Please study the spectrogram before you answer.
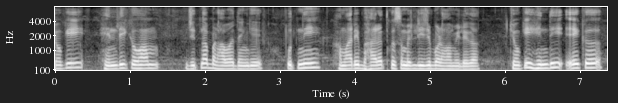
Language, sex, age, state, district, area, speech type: Hindi, male, 18-30, Uttar Pradesh, Bhadohi, urban, spontaneous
